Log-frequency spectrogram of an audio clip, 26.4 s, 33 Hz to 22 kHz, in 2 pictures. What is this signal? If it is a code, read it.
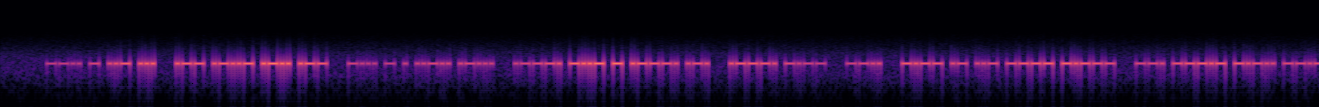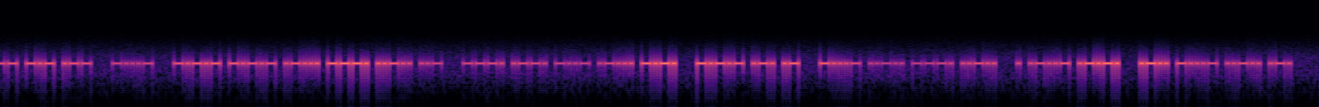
Morse code (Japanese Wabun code), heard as a keyed tone, machine-sent, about 39 wpm, 470 Hz, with radio static and fading. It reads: フムウラ ヤヰカヤ ハムヘトオ セマムセナ セケ フ ケイウコエ リスキアワヤ メ ササオソトウ ソツマオニ サナイ メトソト ヘヰン カメトナ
